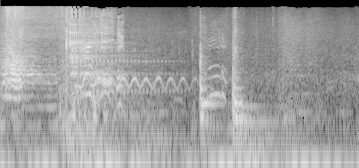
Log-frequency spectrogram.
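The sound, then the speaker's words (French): A tsetse fly's wavering buzz drones, rising and falling in pitch, broken by two quick sharp puffs or thwacks from a blowgun near the end, with no voices present. “dégaine la sarbacane et endort d'un coup de mouche Tsetse, le flamand qui tenait le cube.”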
